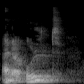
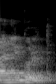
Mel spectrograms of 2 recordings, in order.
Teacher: Levantine dialects, the qaf is either pronounced as a glottal stop or a ga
